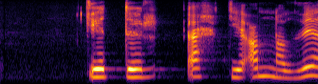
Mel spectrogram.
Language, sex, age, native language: Icelandic, female, 10, Icelandic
